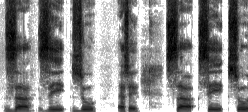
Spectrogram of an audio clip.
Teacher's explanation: اس کے بعد یہ سیٹی والے حروف ہیں، 3 حروف سیٹی والے ہیں، ز، سین اور صاد، تو ان پر ہر حالت میں سیٹی کی آواز آئے گی، جب بھی ان کو پڑھیں گے تو سیٹی کے ساتھ پڑھیں گے۔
